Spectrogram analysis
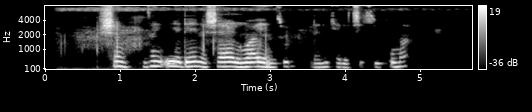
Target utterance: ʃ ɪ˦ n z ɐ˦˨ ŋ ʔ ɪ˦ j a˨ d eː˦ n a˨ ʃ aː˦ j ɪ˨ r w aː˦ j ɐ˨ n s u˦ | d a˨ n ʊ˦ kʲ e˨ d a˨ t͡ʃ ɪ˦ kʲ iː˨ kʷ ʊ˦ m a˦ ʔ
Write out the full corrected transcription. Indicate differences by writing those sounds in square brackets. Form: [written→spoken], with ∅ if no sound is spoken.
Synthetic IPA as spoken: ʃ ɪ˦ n z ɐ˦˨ ŋ ʔ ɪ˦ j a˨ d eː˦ n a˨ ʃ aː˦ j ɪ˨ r w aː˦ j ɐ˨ n [s→z] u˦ | d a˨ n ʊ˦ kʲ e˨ d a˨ t͡ʃ ɪ˦ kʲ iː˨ kʷ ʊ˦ m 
